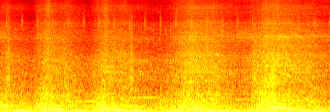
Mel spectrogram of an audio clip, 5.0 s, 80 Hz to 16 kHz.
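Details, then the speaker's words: 2021 Honda CBR150R after fixing engine clatter caused by a very slack timing chain beyond tensioner reach: revs rise and settle cleanly with throttle, no rattle or clatter; engine now runs smooth. "Motor ini sudah siap digunakan, suara mesinnya halus."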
